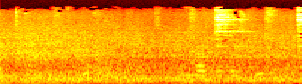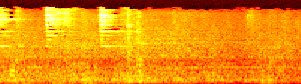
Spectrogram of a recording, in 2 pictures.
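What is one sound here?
Adults talk nearby in a crowd.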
